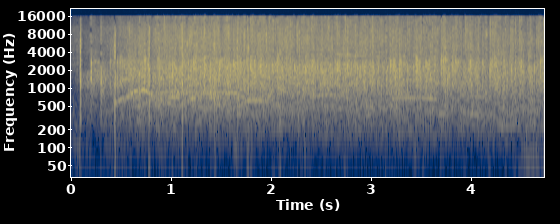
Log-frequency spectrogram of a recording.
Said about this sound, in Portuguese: Aplausos.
